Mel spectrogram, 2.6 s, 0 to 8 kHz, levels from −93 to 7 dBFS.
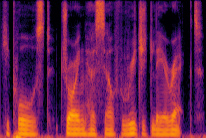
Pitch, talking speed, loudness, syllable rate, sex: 95 Hz, 140 wpm, -19 LUFS, 5.0 syllables/s, male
